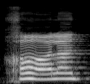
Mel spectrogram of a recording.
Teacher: Hames jadi harus ada desisnya dikit ya harus ada nafas yang keluar dari mulut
